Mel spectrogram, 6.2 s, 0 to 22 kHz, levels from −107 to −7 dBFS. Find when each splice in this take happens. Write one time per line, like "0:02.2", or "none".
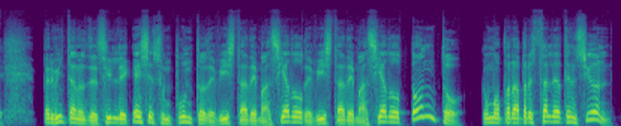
0:01.3
0:03.0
